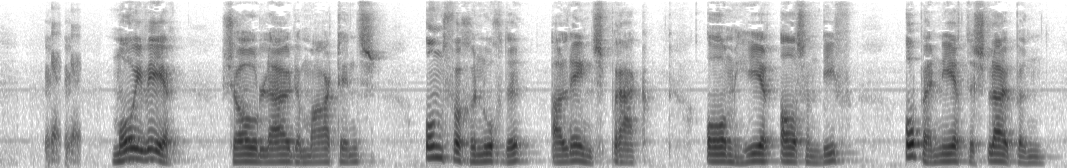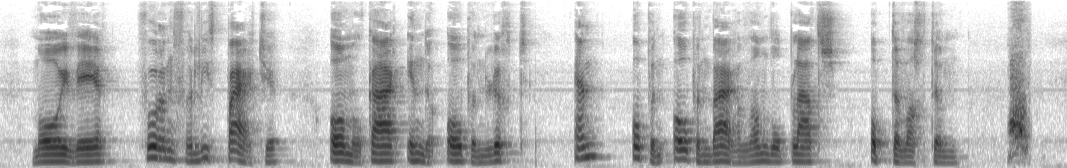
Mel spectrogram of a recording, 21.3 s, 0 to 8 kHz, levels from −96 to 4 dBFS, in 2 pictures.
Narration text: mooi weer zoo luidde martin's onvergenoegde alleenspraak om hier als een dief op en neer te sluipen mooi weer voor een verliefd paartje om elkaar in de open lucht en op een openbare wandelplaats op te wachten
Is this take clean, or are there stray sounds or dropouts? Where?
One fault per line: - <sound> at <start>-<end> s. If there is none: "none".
- laugh at 0.4-0.8 s
- bark at 20.7-21.0 s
